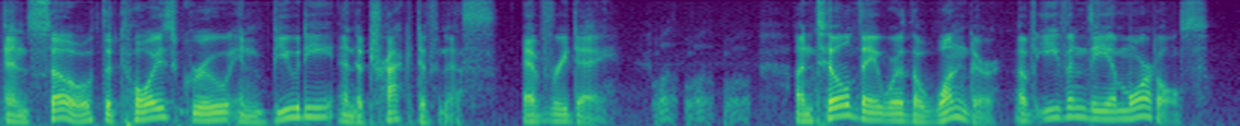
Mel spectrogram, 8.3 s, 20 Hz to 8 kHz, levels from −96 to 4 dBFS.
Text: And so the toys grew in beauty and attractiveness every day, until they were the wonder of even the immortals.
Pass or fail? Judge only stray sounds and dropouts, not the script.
fail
